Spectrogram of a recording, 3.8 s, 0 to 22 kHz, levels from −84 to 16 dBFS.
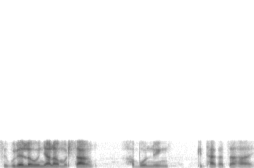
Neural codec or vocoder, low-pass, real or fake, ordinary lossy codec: codec, 16 kHz in and 24 kHz out, 1 kbps, XY-Tokenizer; 3.6 kHz; fake; none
